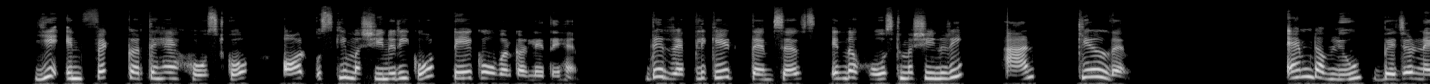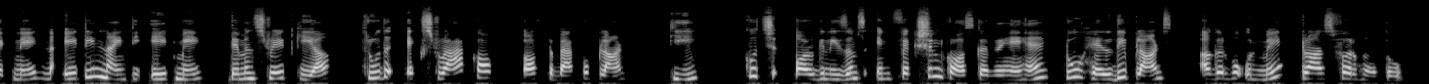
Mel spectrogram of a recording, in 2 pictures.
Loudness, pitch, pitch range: -17 LUFS, 275 Hz, 240-315 Hz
